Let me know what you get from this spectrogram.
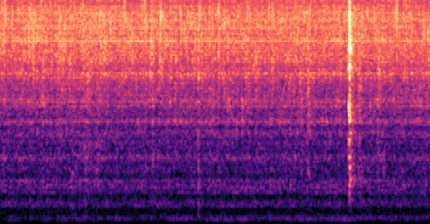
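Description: Chicken, tomato and powdered spices frying in oil in a pot: a steady sizzle. One light click about five seconds in.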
